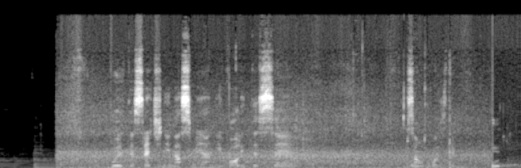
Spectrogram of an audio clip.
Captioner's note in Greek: Μιλάει Σερβικά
